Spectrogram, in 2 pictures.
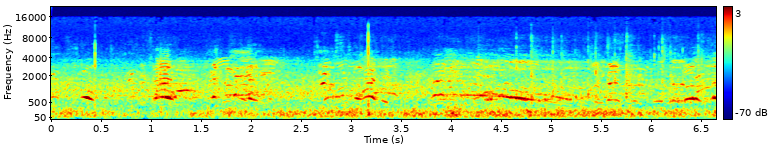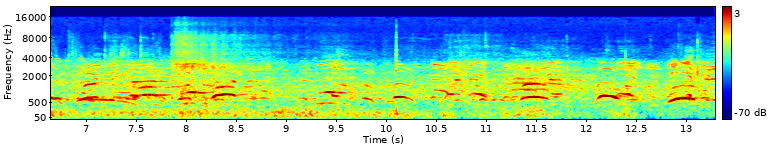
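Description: Players shout and call to each other outdoors.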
